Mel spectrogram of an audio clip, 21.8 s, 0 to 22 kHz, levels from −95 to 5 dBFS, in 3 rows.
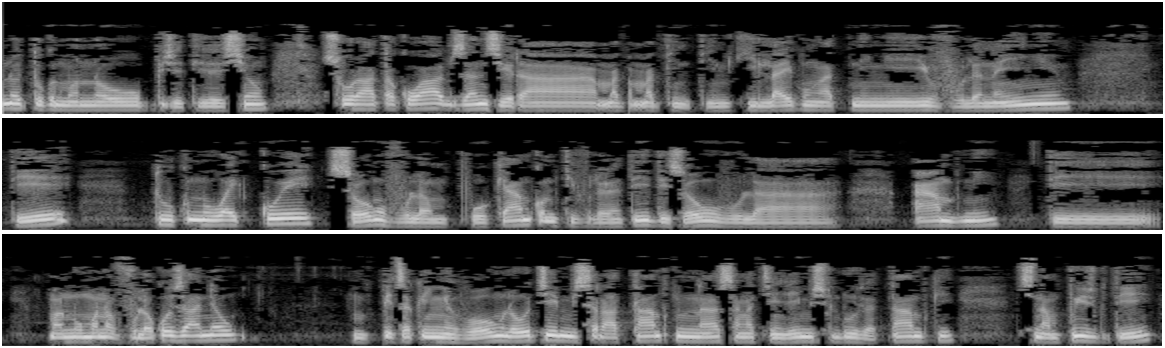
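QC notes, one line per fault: throughout, MP3 compression: watery, swirly speech with chirpy s sounds and nothing above 10.6 kHz, likely heavy MP3 encoding near 32 kbps dropping weak frequency lines.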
